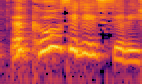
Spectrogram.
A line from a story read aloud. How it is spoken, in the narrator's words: she laughed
